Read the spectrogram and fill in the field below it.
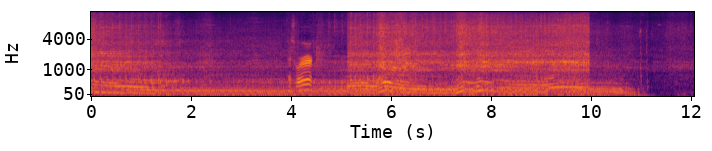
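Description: A snowmobile engine roars loudly up close, revving up and down.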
